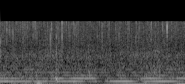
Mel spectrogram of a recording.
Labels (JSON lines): {"label": "biophony, midshipman", "recorder": "SoundTrap 500"}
